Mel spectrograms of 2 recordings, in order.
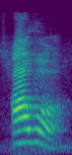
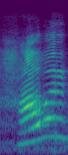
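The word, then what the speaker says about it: hour: हम बोल रहे हैं जब भी हम हावर नहीं बोलते इसे हम हावर नहीं बोलेंगे आव एच साइलेंट होता है एच चुप रहता है साइलेंट लटर वाले क्लास में मैंने करवाया था एच चुप रहता है है बोलता नहीं है आव आ का साउंड आता है यानी कि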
